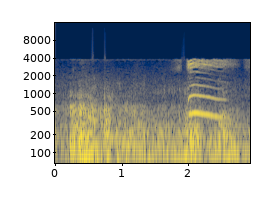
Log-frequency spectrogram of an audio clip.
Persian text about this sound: صدای رعد و برق بود.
